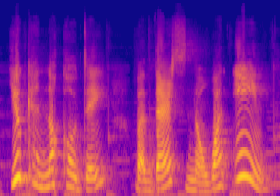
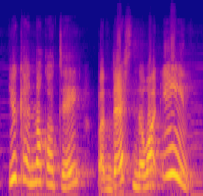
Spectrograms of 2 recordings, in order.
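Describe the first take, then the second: First: It is recited at a fast pace. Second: It is recited at a very fast pace.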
